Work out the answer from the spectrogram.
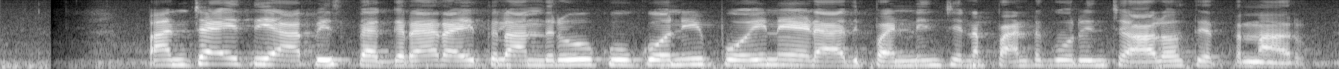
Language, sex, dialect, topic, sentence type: Telugu, female, Central/Coastal, agriculture, statement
